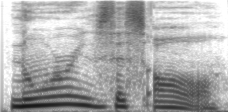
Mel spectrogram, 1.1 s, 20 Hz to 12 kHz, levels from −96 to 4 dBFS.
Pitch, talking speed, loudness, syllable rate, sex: 190 Hz, 210 wpm, -16 LUFS, 3.8 syllables/s, female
